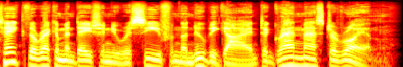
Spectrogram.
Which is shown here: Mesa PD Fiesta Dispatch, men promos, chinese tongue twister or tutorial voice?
tutorial voice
